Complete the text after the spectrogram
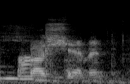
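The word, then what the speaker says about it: bashemen (בשמן): They didn't put a dagesh in the bait because in the sentence it's going to follow a vowel sound. So the bait would get softened. But just standing alone would be bashemen.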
